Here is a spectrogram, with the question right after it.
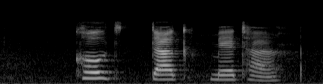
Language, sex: English, female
